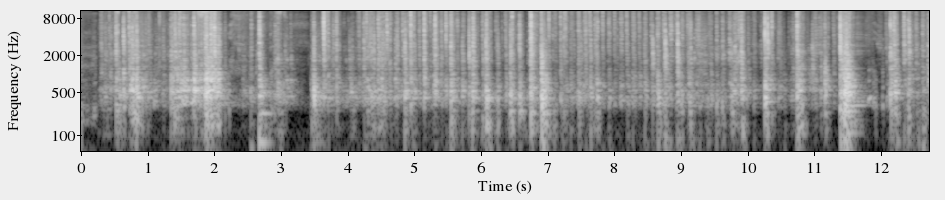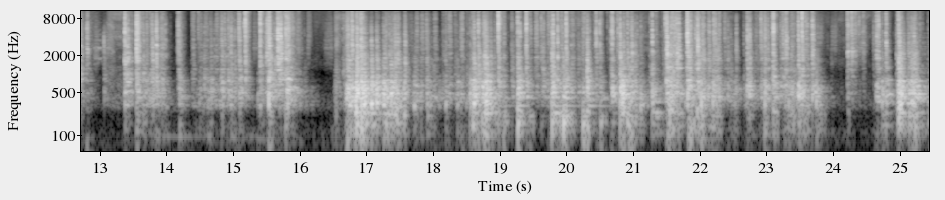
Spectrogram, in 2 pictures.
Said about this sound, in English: So I'm just going to cut below that line.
